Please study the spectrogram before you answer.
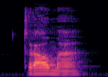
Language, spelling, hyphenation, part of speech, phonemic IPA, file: Dutch, trauma, trau‧ma, noun, /ˈtrɑu̯.maː/, Nl-trauma.ogg
- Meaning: trauma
